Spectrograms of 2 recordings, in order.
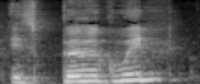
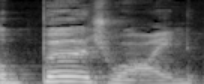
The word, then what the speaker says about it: Bergwijn: All right, it's Bergwijn or Bergwijn, which is like Genuine, who sang Pony.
